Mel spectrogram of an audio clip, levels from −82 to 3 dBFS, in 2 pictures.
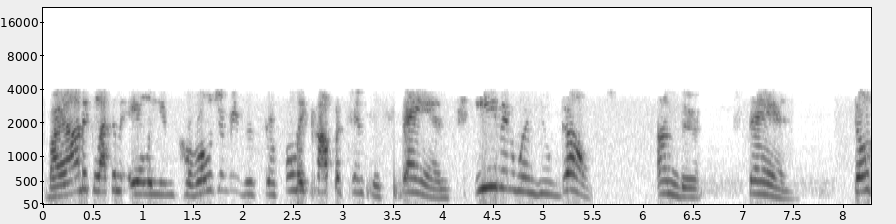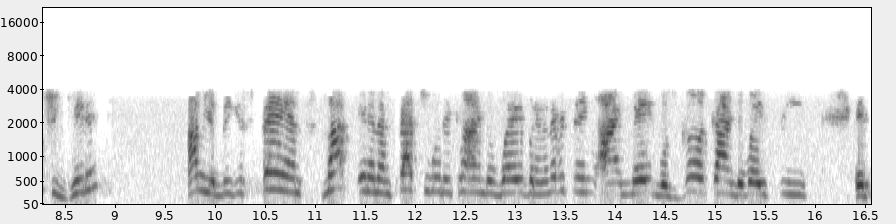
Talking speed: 155 wpm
